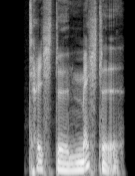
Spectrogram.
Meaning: hanky-panky (love affair)
- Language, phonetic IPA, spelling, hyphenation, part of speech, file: German, [tɛçtəlˈmɛçtəl], Techtelmechtel, Tech‧tel‧mech‧tel, noun, De-Techtelmechtel.ogg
